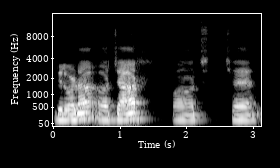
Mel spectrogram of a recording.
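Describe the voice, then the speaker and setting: A man teaching a geography class in a casual lecture style. He dictates lists and repeats each name slowly for his students. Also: mid-range voice, steady tone. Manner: talks informally to students while teaching. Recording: dull lo-fi classroom recording.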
